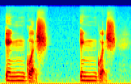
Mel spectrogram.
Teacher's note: 왜 이 소리가 우리한테 되게 어렵냐? 울림이 있는 G하고 울림이 있는 또 L 소리, G, L 이런 소리들이 한 번에 내기가 쉽지 않은 거예요.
